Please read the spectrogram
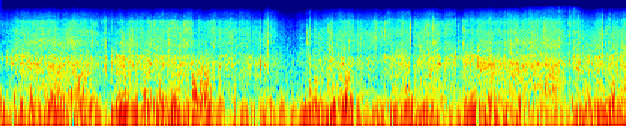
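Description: Wind buffeting the microphone during a fast ski descent, with skis hissing and scraping over the snow; the hiss swells and eases with each turn.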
